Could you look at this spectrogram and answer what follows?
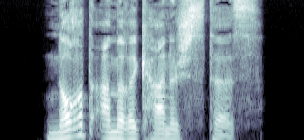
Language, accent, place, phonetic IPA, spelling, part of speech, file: German, Germany, Berlin, [ˈnɔʁtʔameʁiˌkaːnɪʃstəs], nordamerikanischstes, adjective, De-nordamerikanischstes.ogg
- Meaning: strong/mixed nominative/accusative neuter singular superlative degree of nordamerikanisch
